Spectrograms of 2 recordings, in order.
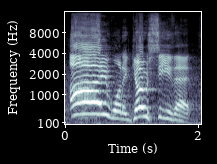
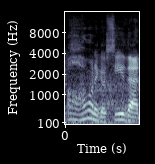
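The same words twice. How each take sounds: First: Louder and slower, instantly keen; drawn-out eager yes; eager sudden agreement. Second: Said in the usual way. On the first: Retold or imitated. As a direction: flip to gushing enthusiasm to please her. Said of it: "And I went". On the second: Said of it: "My girlfriend was like".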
